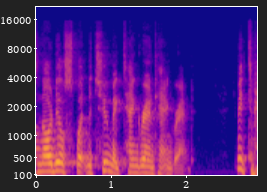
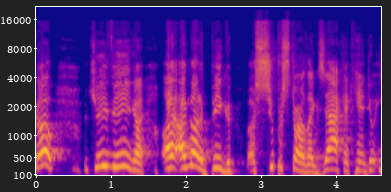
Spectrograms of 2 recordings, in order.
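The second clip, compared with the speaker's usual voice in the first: higher whiny self-pitying mock voice; mock whiny doubter; 5 semitones higher, 4 dB louder than usual. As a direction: whine it like someone making excuses. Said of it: "before you roll your eyes like".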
